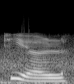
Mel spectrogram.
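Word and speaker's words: tilleul: the springtime in france they're known as teal which is doesn't look anything like that when it's spelled i think it's t-i-l-l-e-u-i-l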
